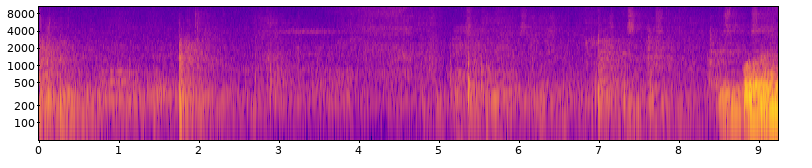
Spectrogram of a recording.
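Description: An elderly man speaks quietly.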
